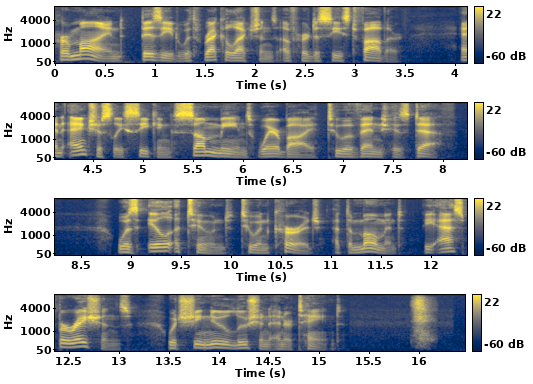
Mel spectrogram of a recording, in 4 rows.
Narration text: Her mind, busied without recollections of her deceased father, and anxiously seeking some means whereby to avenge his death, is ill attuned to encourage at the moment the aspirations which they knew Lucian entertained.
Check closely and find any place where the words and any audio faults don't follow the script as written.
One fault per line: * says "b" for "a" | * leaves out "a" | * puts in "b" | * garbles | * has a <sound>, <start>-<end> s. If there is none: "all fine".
* says "with" for "without"
* says "was" for "is"
* says "she" for "they"
* has a sneeze, 15.9-16.2 s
